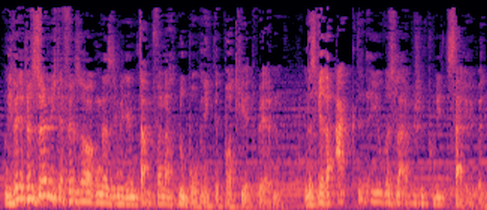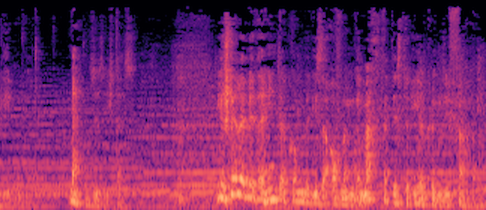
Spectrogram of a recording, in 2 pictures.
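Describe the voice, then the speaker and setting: A man's voice: mid-range voice, wildly swooping pitch, fast talker, gravelly, roomy sound, music in the background. A man playing a menacing, contemptuous French police official in a radio drama, curt and commanding. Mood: threatening.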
